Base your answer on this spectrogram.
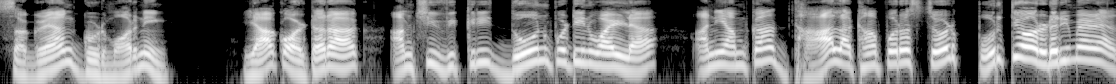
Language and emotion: Goan Konkani, happy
